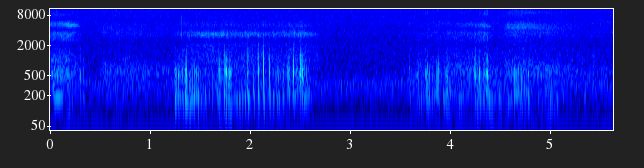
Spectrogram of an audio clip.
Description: Pug brothers who sleep together, snore together!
